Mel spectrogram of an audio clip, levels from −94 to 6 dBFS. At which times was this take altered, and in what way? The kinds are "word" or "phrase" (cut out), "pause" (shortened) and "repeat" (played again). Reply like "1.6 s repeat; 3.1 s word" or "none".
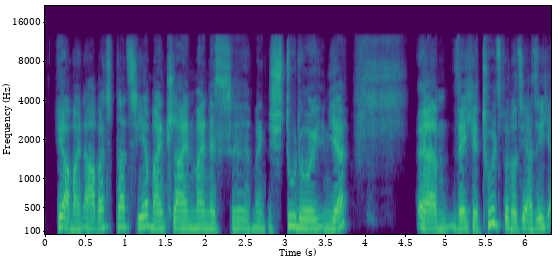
2.8 s word; 3.5 s word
